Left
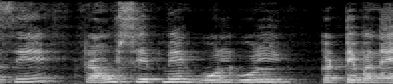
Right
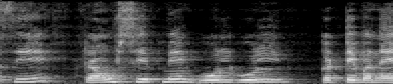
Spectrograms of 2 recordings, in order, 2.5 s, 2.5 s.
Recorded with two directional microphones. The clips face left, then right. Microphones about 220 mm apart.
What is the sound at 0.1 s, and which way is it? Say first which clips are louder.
A woman's voice: right 5 dB; 50° right (ahead or behind).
